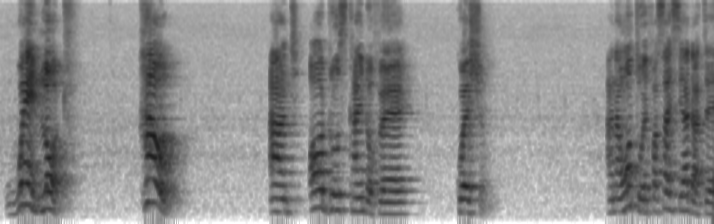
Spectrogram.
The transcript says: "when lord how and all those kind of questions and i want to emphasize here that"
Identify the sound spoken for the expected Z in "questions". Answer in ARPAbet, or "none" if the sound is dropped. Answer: none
